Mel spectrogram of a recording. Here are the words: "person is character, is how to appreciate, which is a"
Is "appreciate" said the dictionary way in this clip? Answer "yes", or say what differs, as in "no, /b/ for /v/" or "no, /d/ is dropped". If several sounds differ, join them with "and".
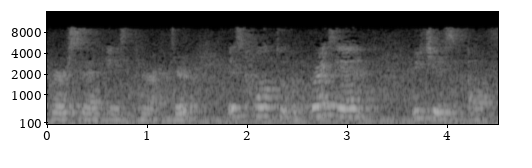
no, /s/ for /ʃ/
